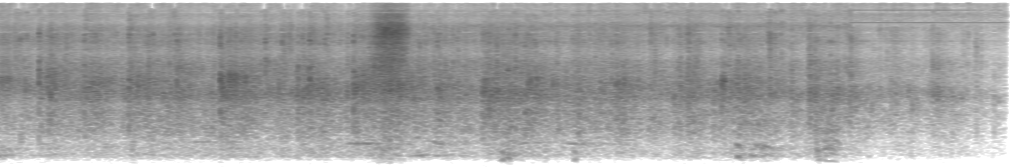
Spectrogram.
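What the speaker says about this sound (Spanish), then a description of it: "Denle un aplauso al Señor, hermano." A church congregation applauds during a sermon, a sustained hissing wash of clapping at moderate distance, with some voices calling out over it.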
